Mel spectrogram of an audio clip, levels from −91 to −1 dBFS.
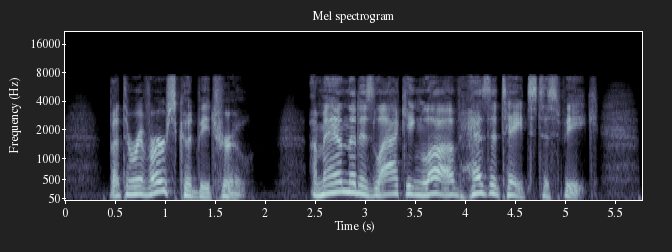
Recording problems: high frequencies cut off; noticeable; nothing above 7 kHz

